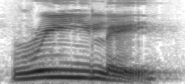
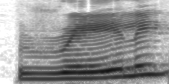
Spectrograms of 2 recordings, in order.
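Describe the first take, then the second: First: The first vowel is a long ee sound. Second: The first vowel is a lengthened short i. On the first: "with a long E, as in read" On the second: "using the same vowel as in risk, but making it long"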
